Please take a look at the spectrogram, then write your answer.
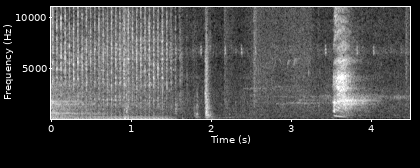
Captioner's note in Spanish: Ruido del vehículo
